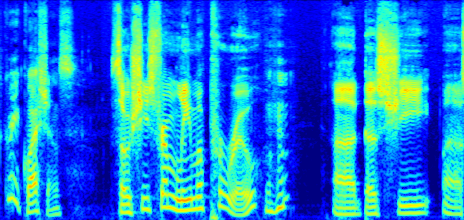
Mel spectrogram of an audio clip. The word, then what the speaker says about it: Lima: I got you from Lima Peru from Lima Peru not Lima like the people who in the United States pronounce that place no no cuz that's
